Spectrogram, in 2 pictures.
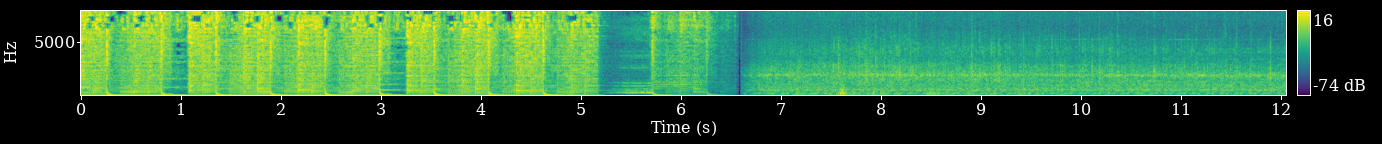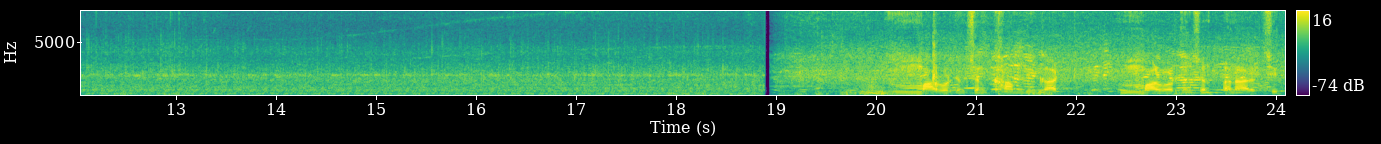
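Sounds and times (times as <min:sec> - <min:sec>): music jingle: 0:00.0 - 0:06.6.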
